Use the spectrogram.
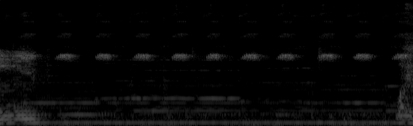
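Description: Steady, rhythmic cricket chirps repeat roughly twice a second over a low constant hum, with a brief voice at the start and end.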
